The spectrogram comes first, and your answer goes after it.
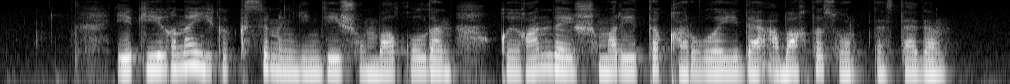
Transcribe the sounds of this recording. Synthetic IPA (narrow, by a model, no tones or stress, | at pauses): je̞kʲɪjəʁənɑje̞kʲɪkʲʰɪ̥sɪmɪŋɡʲe̞nd̪e̞jʃo̞mbɑlˠqʰo̞lˠd̪ɑɴqʰʊjʁɑnd̪ɑjʃəməɾe̞t̪ːɪqʰɑɾulˠəed̪ɪʔɑbɑqt̪əso̞ɾəpt̪ʰɑst̪ɑd̪ə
